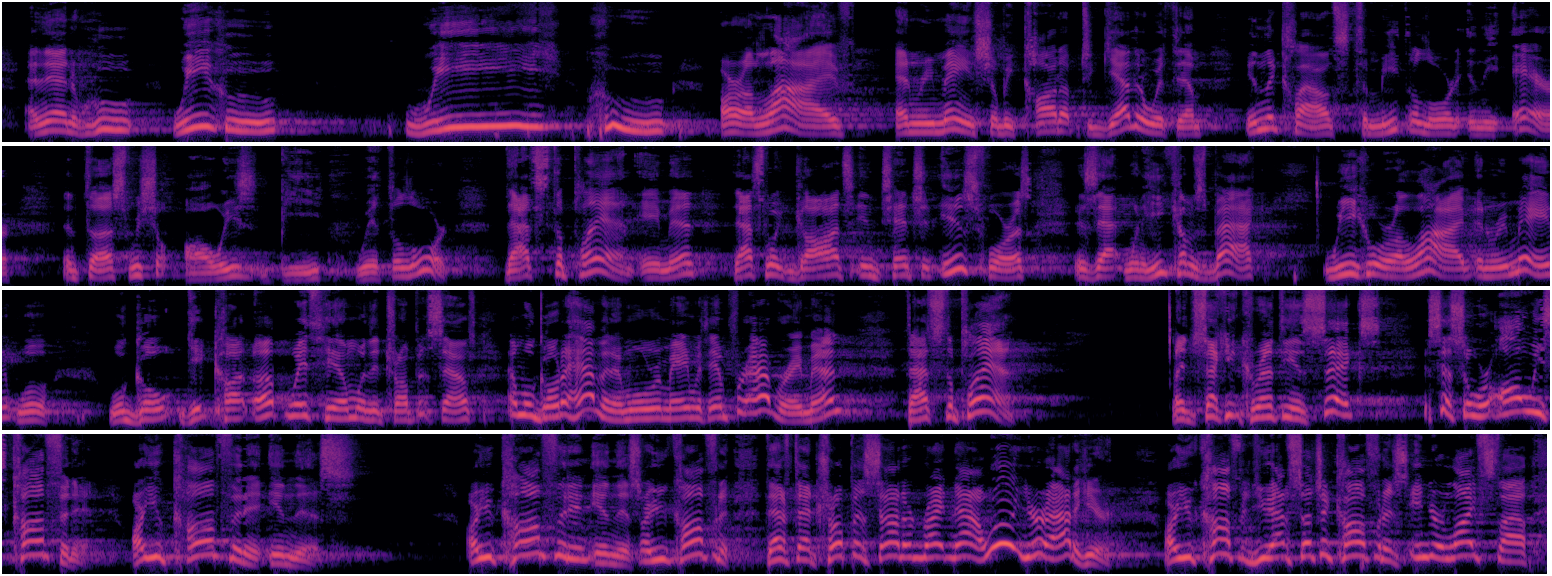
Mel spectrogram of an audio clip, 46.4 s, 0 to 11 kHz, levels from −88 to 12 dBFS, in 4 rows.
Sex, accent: male, American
